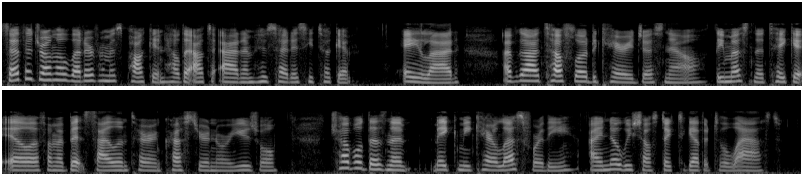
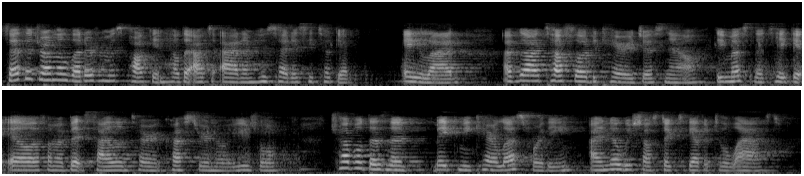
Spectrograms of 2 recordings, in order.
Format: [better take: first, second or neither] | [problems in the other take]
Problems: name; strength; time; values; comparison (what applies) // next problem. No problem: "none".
first | noise reduction (neural separator model SepFormer DNS4)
